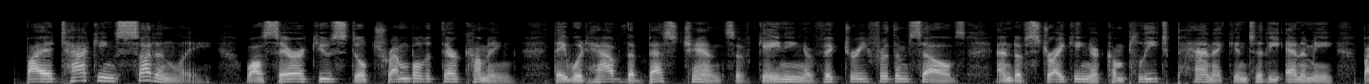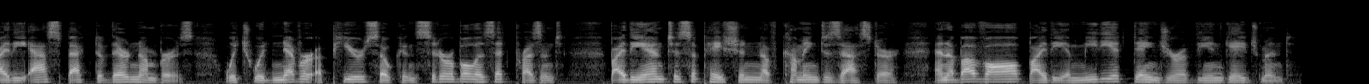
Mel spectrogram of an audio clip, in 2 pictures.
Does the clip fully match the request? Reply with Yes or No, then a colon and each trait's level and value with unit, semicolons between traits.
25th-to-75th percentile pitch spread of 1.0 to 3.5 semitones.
No: average, 3.9 semitones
